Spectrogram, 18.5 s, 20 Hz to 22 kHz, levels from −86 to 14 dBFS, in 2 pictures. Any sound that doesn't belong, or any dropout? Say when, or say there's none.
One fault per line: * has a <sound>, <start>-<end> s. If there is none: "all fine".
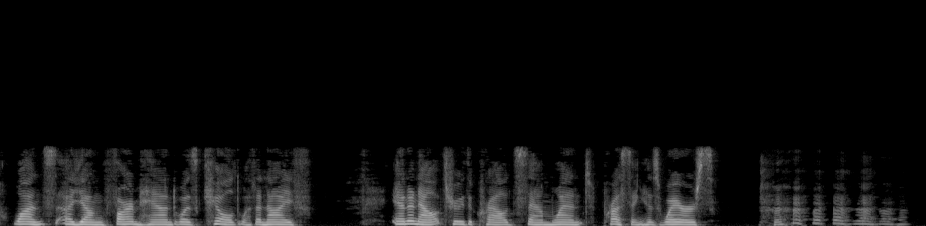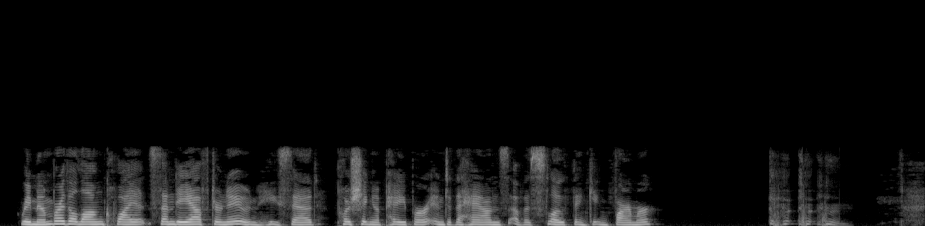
* has a laugh, 7.6-9.1 s
* has a cough, 16.9-17.8 s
